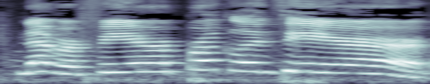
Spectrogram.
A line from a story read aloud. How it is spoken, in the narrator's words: a young sexy boy shouted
